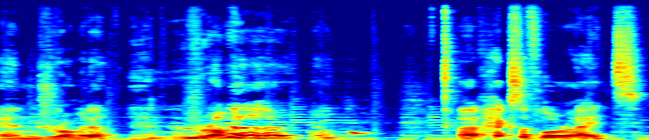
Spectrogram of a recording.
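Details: Adult female with Tourette-type tic disorder producing her current vocal tics (second quarter of the year), involuntary random-word vocal tics.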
